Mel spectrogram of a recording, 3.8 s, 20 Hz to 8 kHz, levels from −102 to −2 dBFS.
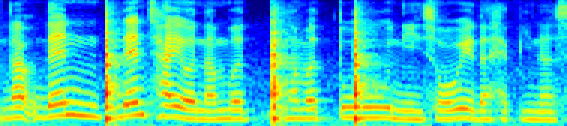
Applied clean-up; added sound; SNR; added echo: none; Tap / Wood; -5 dB; none.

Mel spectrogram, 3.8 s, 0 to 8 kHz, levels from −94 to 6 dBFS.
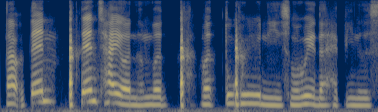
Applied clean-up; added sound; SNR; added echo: neural diffusion model UNIVERSE++.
